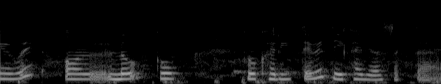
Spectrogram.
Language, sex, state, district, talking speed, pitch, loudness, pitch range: Bhojpuri, female, Uttar Pradesh, Deoria, 150 wpm, 250 Hz, -35 LUFS, 240-260 Hz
